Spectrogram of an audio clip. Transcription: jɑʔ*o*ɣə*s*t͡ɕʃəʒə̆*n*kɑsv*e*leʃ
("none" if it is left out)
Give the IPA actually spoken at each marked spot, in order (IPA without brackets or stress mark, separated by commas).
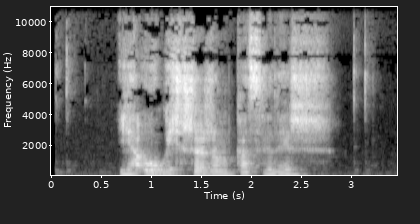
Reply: u, none, m, e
